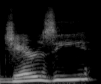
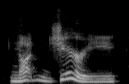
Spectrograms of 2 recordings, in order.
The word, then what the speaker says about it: Jerzy: Cinematography here is by someone who I don't recognize and didn't think to look up, but their name is Jerzy, not Jerry, Jerzy, Jerzy, Jerzy Zielski.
